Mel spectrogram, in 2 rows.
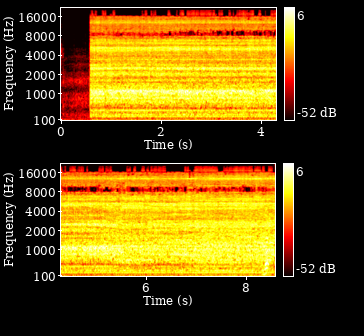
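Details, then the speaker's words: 1994 Saab 900 convertible, car switched off with top down: constant high hissing whir continues unchanged, with a smell; only stopped by disconnecting battery, source unknown; motor running with ignition off. "and so I turned the car off we go into the garage we grab some things and we come back out and it's making this really weird noise"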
